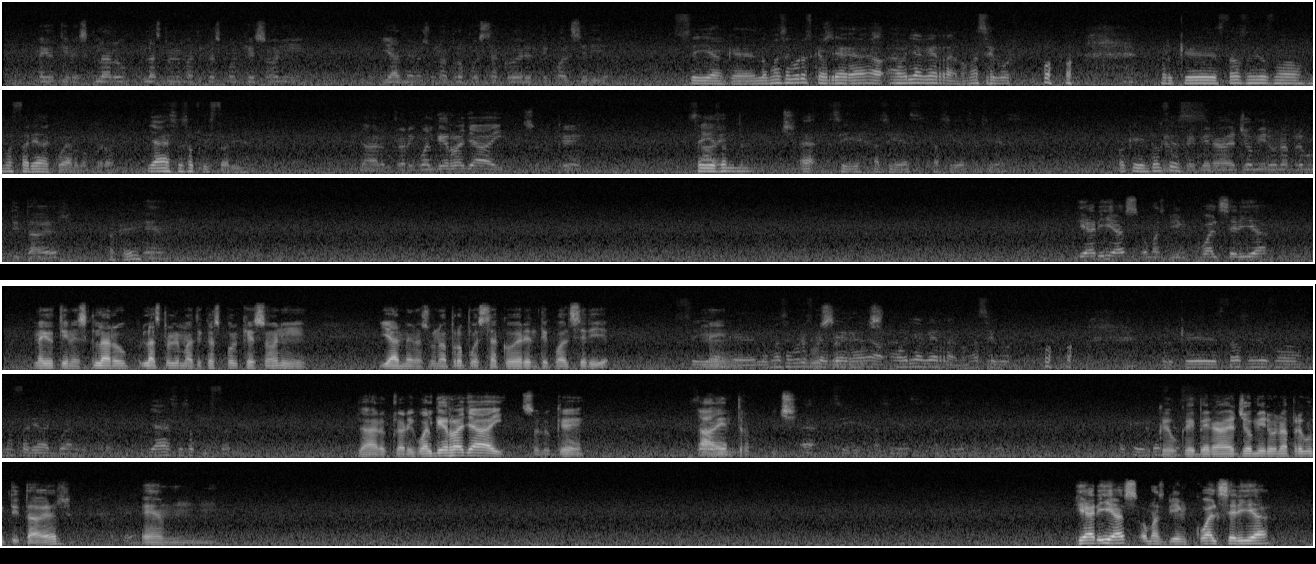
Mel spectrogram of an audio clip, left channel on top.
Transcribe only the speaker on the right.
medio tienes claro las problemáticas por qué son y, y al menos una propuesta coherente cuál sería.
Me,
me
gusta,
me gusta.
Claro, claro, igual guerra ya hay, solo que
adentro.
Uch,
Ok, ok, ven a ver, yo miro una preguntita, a ver.
em, ¿qué harías, o más bien, cuál sería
